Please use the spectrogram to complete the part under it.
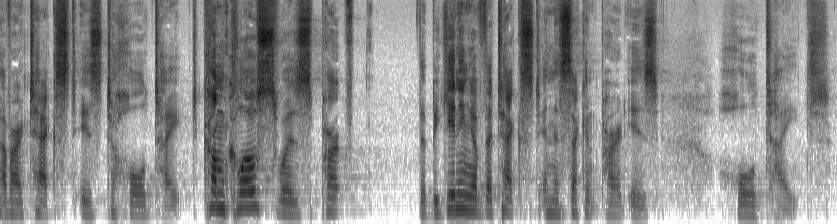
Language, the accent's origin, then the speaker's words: English; Michigan, United States; As some of you may know, I grew up in Michigan, and it had been my lifelong dream to that point to someday go to Alaska.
